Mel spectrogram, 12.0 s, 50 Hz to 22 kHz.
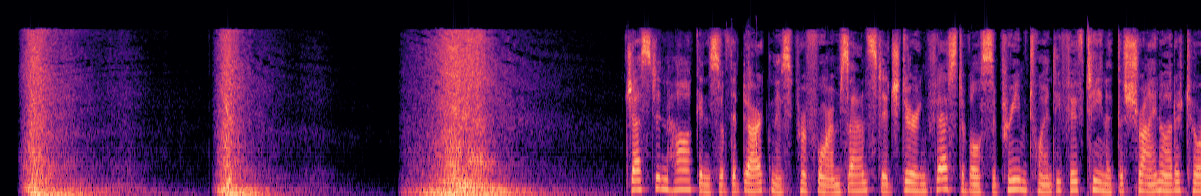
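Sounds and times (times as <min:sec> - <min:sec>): whoosh sound effects: 0:02.2 - 0:03.4, 0:04.0 - 0:06.1.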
